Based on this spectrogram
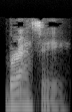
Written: brassey

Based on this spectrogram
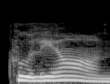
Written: culion

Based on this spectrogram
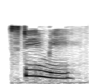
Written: steamie

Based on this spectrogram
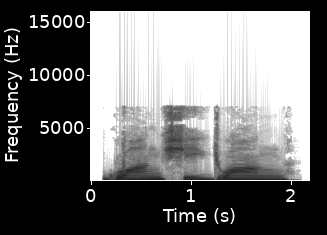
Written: Guangxi Zhuang

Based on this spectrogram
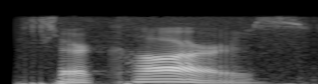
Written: Northern Circars

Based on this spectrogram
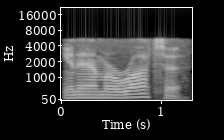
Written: inamorata

